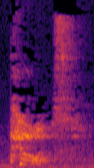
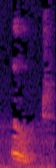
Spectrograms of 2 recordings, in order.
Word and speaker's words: Peart: Pronounce your last name? Peart. Peart, okay.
